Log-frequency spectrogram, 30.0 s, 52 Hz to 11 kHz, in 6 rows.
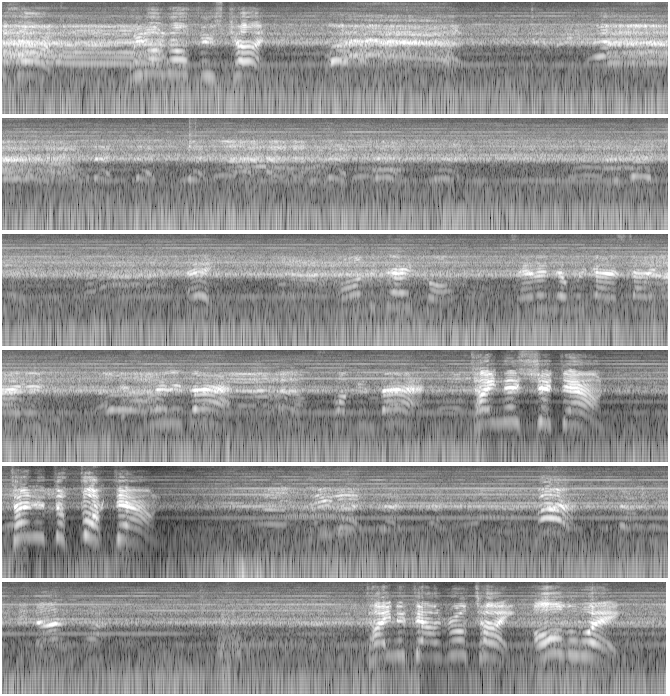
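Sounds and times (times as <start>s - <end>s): people talking and shouting: 0.0s - 21.2s
turboprop engines droning: 0.0s - 29.9s.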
